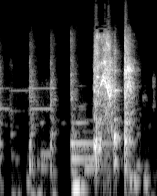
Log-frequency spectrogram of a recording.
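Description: Tabla being played, with deep bass-drum strokes and ringing pitched strokes from the right-hand drum. A loud, harsh cough breaks over the drumming in the second half.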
